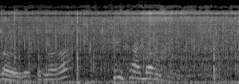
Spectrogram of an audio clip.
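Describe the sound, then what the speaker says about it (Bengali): Shrimp sizzle as they hit frying onions in a pan, a steady loud crackle with scraping stir sounds, while a voice chimes in briefly over the frying. "এই যে এখন আপনার পেঁয়াজের সাথে কিন্তু চিংড়ি মাছগুলো দিয়ে দেওয়া হচ্ছে।"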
